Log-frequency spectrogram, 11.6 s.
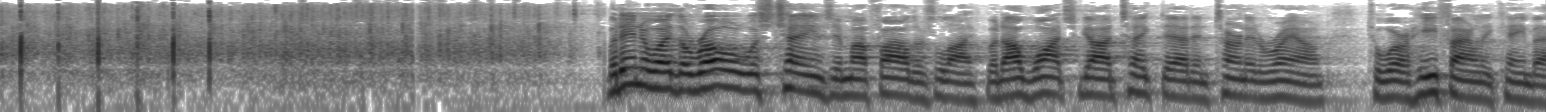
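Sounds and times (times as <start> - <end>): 
audience clapping: 0.0 - 4.5
speech: 4.6 - 11.5.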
